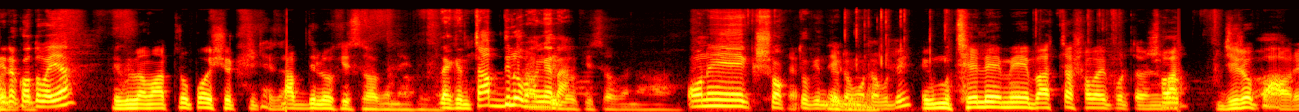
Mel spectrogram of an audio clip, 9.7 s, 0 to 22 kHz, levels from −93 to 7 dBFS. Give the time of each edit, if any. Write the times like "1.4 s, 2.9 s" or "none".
2.1 s, 8.9 s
